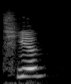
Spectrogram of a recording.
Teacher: 它的韵母是前鼻韵母安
